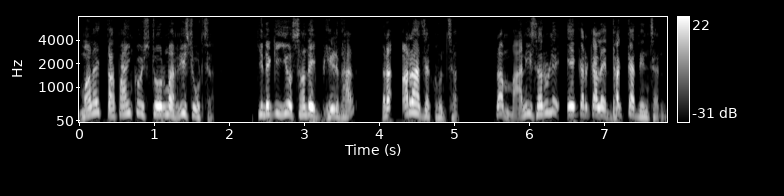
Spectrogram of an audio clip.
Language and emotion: Nepali, angry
